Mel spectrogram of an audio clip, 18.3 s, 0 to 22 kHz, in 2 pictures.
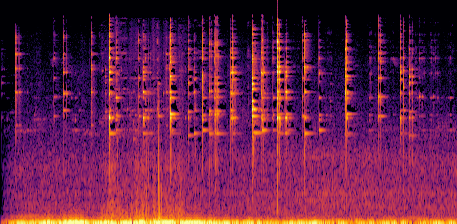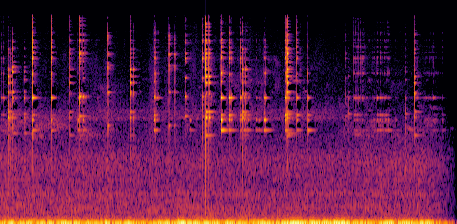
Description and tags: An ME66 with softie being pushed into the shells of a hanging mobile to start them tinkling against each other!
shell, hanging-mobile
